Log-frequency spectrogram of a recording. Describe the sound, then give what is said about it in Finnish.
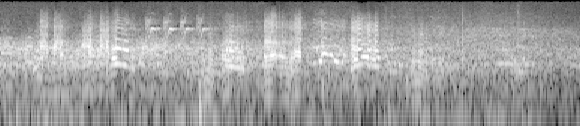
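Bean geese and tundra geese arriving in small family flocks call together, the deep chatter of the bean geese mixing with the shriller cackling of the tundra geese. Many overlapping honks form a busy, continuous chorus that eases slightly toward the end. “Metsähanhen syvä pajatus ja tundrahanhen kimeämpi kilkatus sekoittuvat toisiinsa.”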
